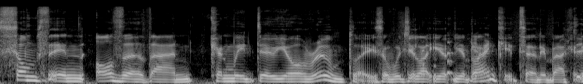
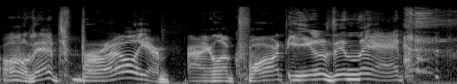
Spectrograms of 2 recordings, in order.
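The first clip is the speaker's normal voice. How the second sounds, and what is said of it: Imitates another person's voice. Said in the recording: “my Paris Hilton impression”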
